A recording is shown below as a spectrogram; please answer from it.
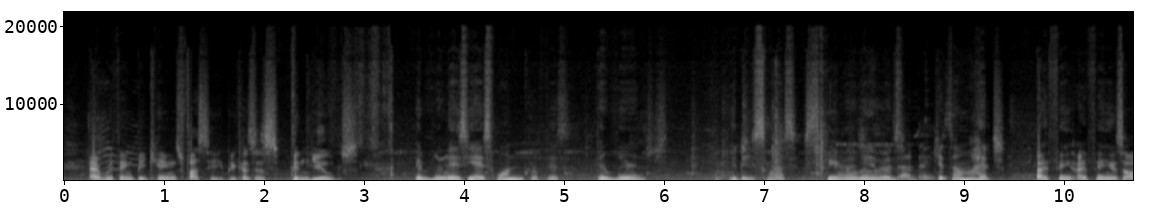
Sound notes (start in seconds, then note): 3.2 and translator speaking spanish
